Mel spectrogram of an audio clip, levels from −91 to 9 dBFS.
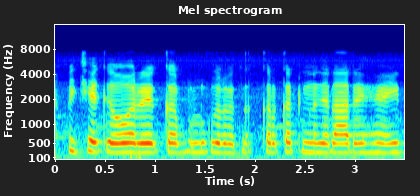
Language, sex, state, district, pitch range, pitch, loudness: Hindi, female, Jharkhand, Garhwa, 245-255 Hz, 250 Hz, -17 LUFS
